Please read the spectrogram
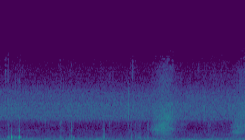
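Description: German shepherd working a raw lamb shank with its teeth: two sharp clicks of teeth on bone just after the start, then a brief rustle about a second and a half in as it picks the shank up and moves off across the grass.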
